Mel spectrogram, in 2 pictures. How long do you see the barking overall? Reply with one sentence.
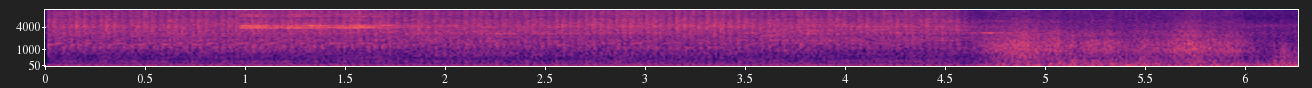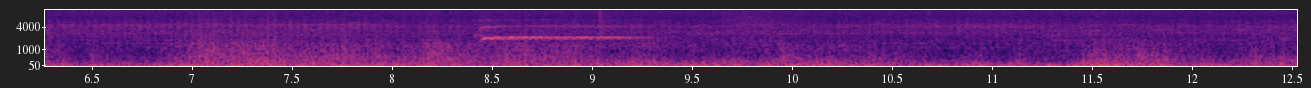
The barking can't be heard in this clip.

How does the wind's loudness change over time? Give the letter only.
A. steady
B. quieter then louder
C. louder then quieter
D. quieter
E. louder
E.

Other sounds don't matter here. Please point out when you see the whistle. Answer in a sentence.
The whistle can be heard from 0.9 to 1.8 s and from 8.4 to 9.9 s.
